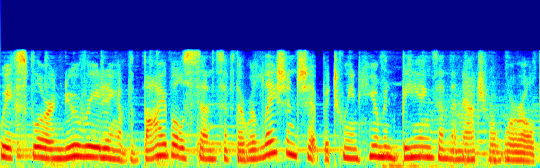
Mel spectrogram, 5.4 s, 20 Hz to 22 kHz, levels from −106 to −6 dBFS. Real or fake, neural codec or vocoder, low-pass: fake; vocoder, 44.1 kHz, 128 mel bands, Pupu-Vocoder; 7.2 kHz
